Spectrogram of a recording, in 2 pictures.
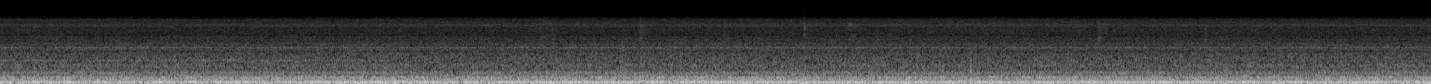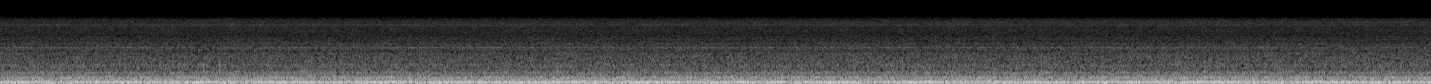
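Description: Boeing 777-200ER's GE90 turbofan engines running at taxi power, heard from inside the cabin as a steady low drone with a faint steady whine above it.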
